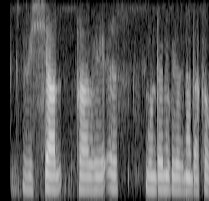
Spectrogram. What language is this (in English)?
Marathi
